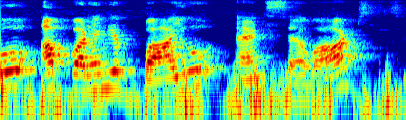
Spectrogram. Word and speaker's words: Biot: अब हम लोग जानेंगे बायो सेवार्ट का नियम, बायो सेवार्ट्स लॉ। ध्यान रखना है, बायो टी यहाँ पे साइलेंट है, इसको बायोट नहीं बोलेंगे, बायो बोलेंगे, टी साइलेंट है।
